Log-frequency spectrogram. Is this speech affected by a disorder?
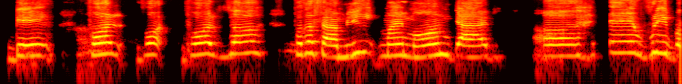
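Yes: cerebral palsy; floppy limbs.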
